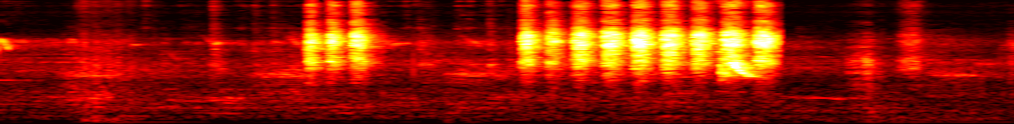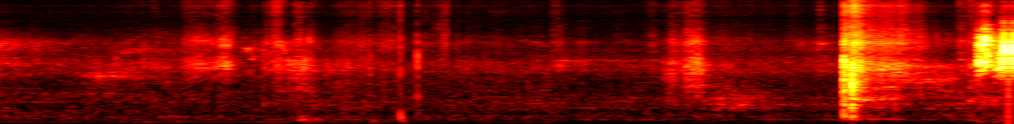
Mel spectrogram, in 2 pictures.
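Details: Budgerigar eating palak (spinach): short bursts of buzzy, rapidly pulsed chatter, one lasting about a second, with scratchy scraping and soft clicks between them.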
